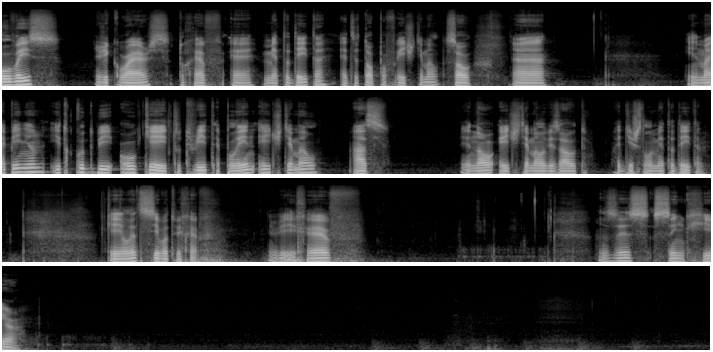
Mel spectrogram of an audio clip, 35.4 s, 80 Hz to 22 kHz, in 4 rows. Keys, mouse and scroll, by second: 16.5 super+o, 17.2 ctrl+e, 18.2 ctrl+n, 18.4 ctrl+n, 18.9 ctrl+e, 22.5 ctrl+p.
